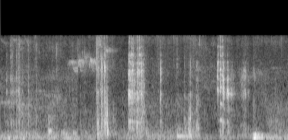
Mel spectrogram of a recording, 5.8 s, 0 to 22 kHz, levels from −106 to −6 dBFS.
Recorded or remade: recorded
